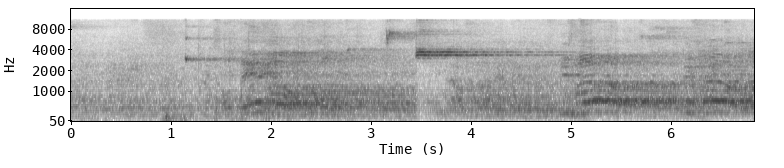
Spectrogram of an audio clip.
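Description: A ball thuds as players kick it on an indoor court.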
